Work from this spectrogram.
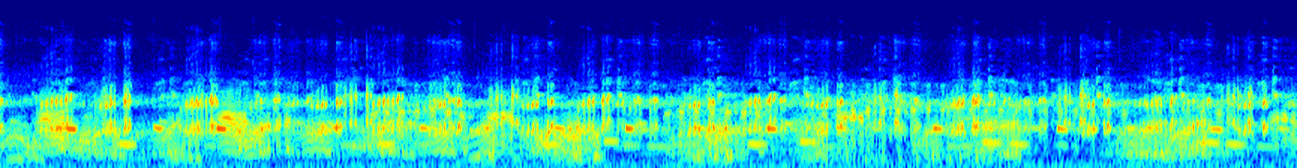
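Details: Frog chorus of overlapping rasping croaks swelling and fading in bursts, with short whistled notes and a few sharp clicks among the calling animals.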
